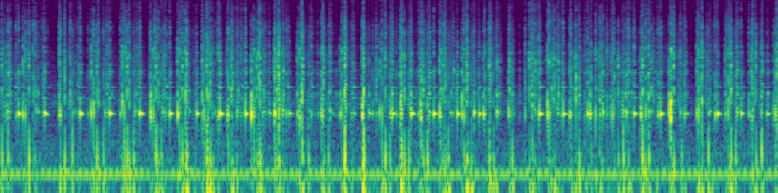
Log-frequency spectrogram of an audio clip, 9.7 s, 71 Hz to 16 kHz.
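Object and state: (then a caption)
Metal cream tin. A fingernail taps on the lid of a small, round, blue metal Nivea cream tin, then on its side wall. The result is a quick, steady run of dry, clicky taps with a faint metallic ring around 580 Hz. A constant low hum sits underneath.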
